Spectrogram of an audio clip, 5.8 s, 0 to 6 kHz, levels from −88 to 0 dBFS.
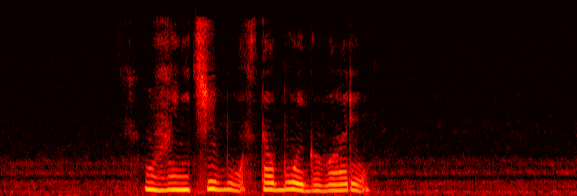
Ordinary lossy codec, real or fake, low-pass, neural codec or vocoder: AAC, 24 kbps; fake; 5.4 kHz; codec, 16 kHz, 16 kbps, FreqCodec, smaller model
